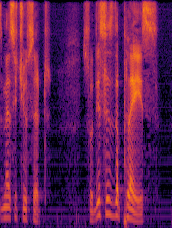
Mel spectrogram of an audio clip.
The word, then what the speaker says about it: Massachusetts: The pronunciation is Massachusetts.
